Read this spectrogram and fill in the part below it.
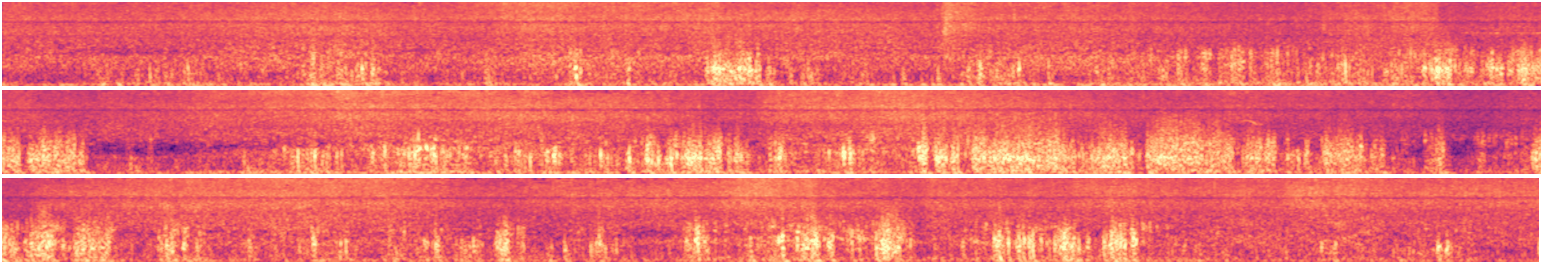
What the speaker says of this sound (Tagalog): pag ganito na malakas ang alon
